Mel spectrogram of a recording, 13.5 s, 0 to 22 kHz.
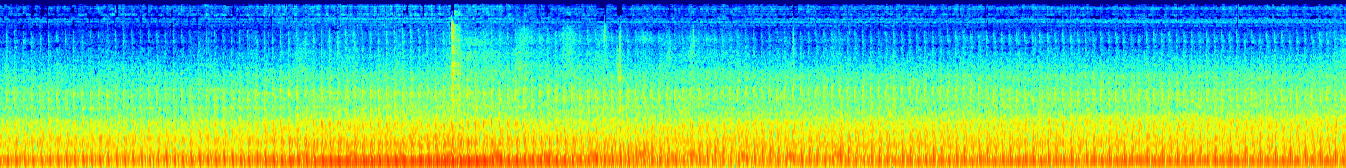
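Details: LG 7 kg front-load washer with the front removed and the drum loaded with wet clothes: steady low hum with rhythmic thumping about three beats a second during spin; heavy vibration and noise from inside the drum.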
